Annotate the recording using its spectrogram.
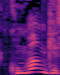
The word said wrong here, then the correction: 공학용: 계산기 말고 공학 공학용 뭐 공학용 계산기요 네.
